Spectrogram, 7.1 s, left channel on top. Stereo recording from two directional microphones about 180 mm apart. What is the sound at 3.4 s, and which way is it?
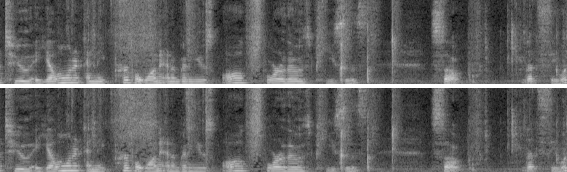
Speech, 45° left (ahead or behind).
